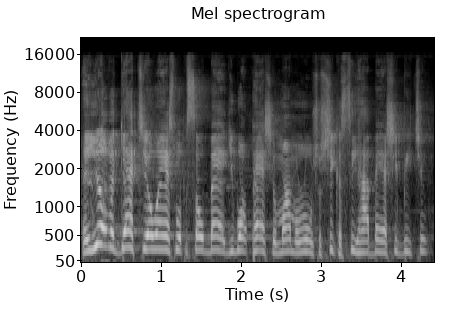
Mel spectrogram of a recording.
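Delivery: ordinary delivery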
